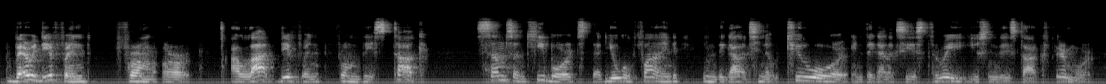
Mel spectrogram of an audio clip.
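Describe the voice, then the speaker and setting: Young Venezuelan-accented man, native Spanish speaker, husky, unhurried casual tech-review talk. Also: medium pitch, fairly bright tone, poor audio. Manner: slow, halting, thinks aloud while typing. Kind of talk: casual phone review demo.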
